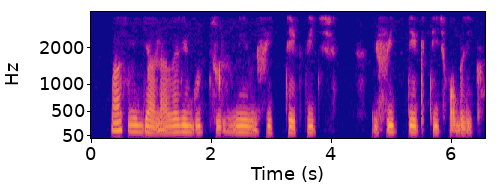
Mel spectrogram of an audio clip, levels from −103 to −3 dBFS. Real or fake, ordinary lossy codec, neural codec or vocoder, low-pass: real; none; none; 3.6 kHz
